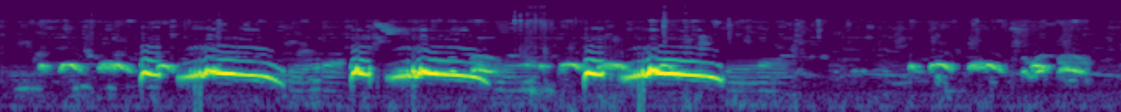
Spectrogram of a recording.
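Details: Bekur-style call of a ringneck dove, used as a lure to make other doves sing: soft staccato introductory coos, each followed by a long descending coo, repeated about three times, then quieter short notes.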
